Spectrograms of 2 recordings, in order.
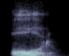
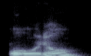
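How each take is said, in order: First: The stress is on the first syllable. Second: The stress is on the last syllable. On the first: It names the precious metal. "oro del metal precioso" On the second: Someone prayed. "Si yo muevo la sílaba tónica"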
